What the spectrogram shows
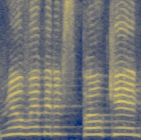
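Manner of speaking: put-on very high, tearful sobbing cry. Retelling the moment the product sold out: imitating own past sobbing. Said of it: "and I'm, like, sobbing".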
